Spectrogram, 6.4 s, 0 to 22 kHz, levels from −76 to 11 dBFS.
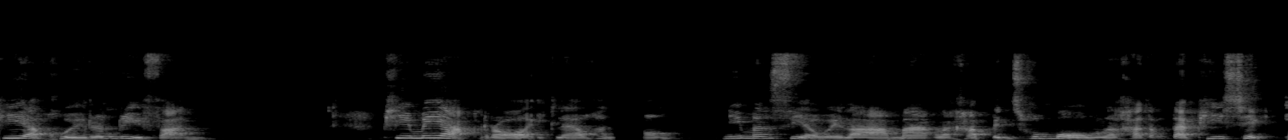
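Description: At 3.05 s the speech fades out within 20 ms: a digital broadcast dropout. The receiver muted on bad frames. Sound resumes at 3.24 s.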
